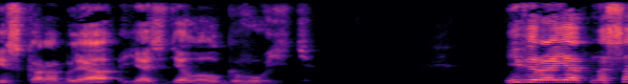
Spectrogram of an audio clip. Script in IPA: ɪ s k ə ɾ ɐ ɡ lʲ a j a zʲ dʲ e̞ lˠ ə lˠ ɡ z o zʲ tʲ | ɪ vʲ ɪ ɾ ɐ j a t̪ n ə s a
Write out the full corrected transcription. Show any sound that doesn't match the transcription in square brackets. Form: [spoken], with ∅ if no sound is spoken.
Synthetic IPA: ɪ s k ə ɾ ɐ [b] lʲ a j a zʲ dʲ e̞ lˠ ə lˠ ɡ [v] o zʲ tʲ | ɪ vʲ ɪ ɾ ɐ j a t̪ n ə s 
